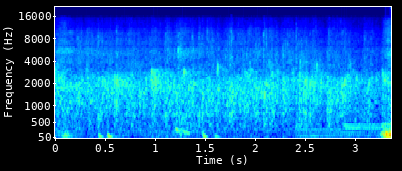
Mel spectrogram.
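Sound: audience applauding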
